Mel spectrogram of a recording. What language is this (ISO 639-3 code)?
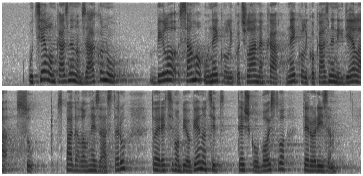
hrv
